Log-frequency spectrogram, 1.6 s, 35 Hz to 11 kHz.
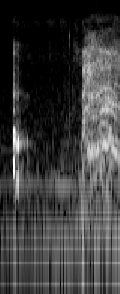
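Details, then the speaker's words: A 3-year-old boy who is not feeling well gives two quick, soft coughs on request, then a longer voiced sound; a mild, brief cough. "what's wrong you have a cough let me hear it let me let me hear the cough"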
